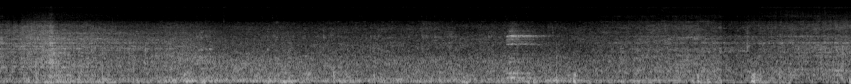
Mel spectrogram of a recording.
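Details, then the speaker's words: 1997 Toyota Kijang Kapsul LGX carburetted engine at idle: steady, smooth, even idle with no fan-belt squeal, misfire or odd knocks; oil old but not mixed with coolant; engine running normally. "kita dengerin dari suara langsamnya seperti ini, mesinnya masih bener-bener halus. Ini suara mesinnya suara mesin yang tidak ada masalah, mesin normal ya seperti ini."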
